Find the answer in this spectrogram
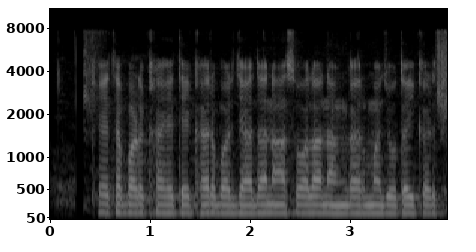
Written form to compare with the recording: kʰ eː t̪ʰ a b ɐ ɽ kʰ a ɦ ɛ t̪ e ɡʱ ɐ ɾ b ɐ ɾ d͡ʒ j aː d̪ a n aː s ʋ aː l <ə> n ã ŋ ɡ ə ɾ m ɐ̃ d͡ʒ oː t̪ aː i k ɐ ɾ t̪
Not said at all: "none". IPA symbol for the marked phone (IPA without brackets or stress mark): a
